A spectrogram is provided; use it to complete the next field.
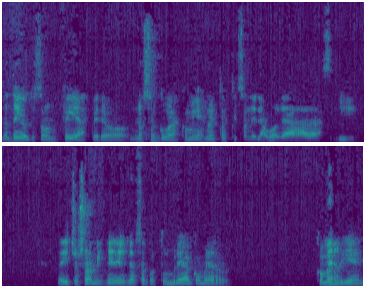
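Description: A man with a Rioplatense accent, medium pitch, moderate pace and ordinary pitch variation. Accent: Argentine Rioplatense Spanish. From Argentina. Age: 20s. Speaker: au pair. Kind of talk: interview.

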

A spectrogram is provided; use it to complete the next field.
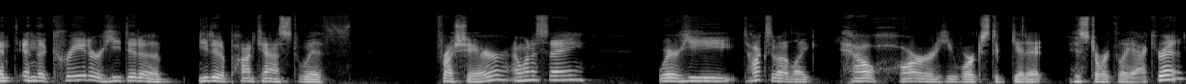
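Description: Over a quiet background, a man with a normal speaking voice talks at a fairly slow pace. His pitch is fairly high and his intonation lively. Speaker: guest co-host. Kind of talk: casual chat.

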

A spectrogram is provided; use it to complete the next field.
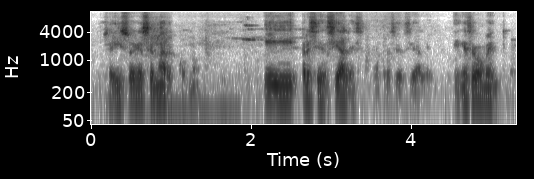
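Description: This man's somewhat breathy voice sits at a medium pitch, with ordinary pitch variation and a moderate pace. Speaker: poet and university speaker. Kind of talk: formal speech at a festival opening. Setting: theatre stage with audience.

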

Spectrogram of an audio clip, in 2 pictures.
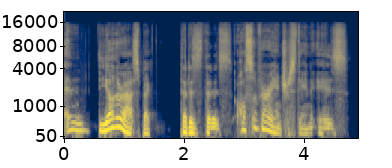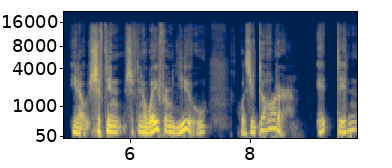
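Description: Speaking at a fairly slow pace, a man with a fairly high pitch and a dark, mellow tone sounds somewhat breathy as his pitch swings very widely. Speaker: paranormal podcast host and author. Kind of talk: interview with scripted intro. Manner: formal, measured.

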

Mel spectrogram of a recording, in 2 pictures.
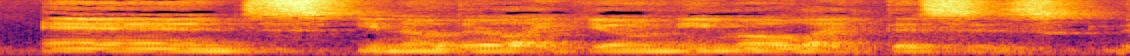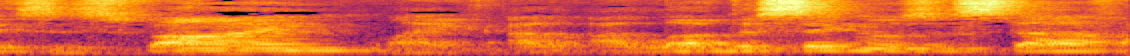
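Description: With an American accent, a man speaks at a moderate pace in a fairly low pitch. Noticeable background noise is present. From Kansas City, US Midwest. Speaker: forex trader and entrepreneur. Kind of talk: casual interview.

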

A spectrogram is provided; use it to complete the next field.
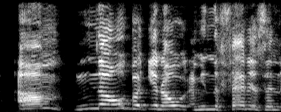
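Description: With an American accent, a man talks while music plays in the background. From US Midwest, Detroit. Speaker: economist. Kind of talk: interview.

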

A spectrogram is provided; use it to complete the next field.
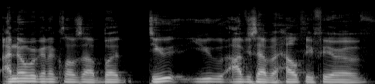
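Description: In a plain, everyday voice, a man with an American accent speaks at a fairly quick pace with medium pitch and fairly even intonation, on a very clean recording with a silent background. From New York City. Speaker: podcast co-panelist. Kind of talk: casual chat.

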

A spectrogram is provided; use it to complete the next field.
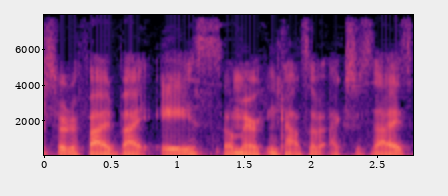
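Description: This is a normal speaking voice moving at a fairly quick pace. The recording is very clean, with a silent background. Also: man. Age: 30s. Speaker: personal trainer. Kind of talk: casual chat.

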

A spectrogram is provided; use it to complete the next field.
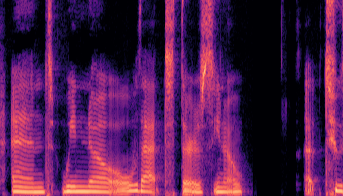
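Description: Heard on a very clean recording with a silent background, a plain, everyday voice with a Canadian accent shows ordinary pitch variation. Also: woman. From Canada. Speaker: mushroom supplement company founder, holistic nutritionist. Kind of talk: casual interview.

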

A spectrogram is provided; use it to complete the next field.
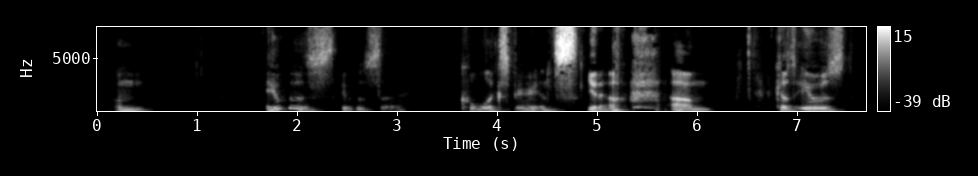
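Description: A man speaks in a fairly high, somewhat breathy voice with an American accent. His pace is very slow, broken by long, frequent pauses. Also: ordinary pitch variation. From US Northeast. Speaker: designer. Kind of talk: casual chat.

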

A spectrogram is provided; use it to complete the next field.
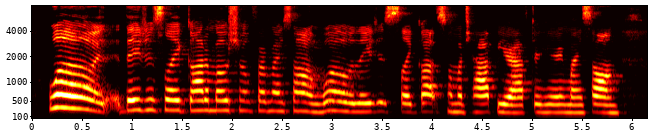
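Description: In a quiet setting, a woman with an American accent speaks at a moderate pace. Her pitch sits fairly high, and her intonation stays fairly even. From Los Angeles, US. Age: 20s. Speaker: singer-songwriter and livestreamer. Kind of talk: interview.

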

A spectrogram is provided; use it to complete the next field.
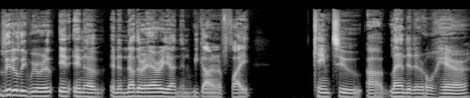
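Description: At a moderate pace, a man of medium pitch speaks with fairly even intonation in a normal speaking voice, the sound dry and close with no echo. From US Midwest (central Illinois), born in Iran. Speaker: entrepreneur. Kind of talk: interview.

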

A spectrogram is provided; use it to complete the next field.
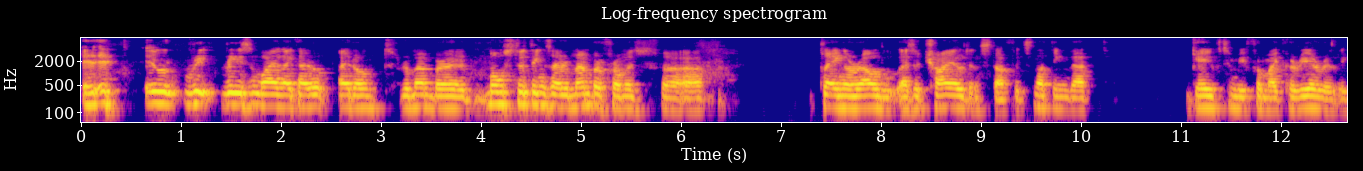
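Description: An ordinary speaking voice goes at a moderate pace with fairly even intonation. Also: man, fairly high pitch for a man. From Canada until 12, then Malta. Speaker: chef. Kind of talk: interview.

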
